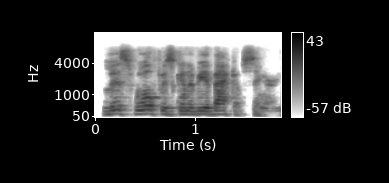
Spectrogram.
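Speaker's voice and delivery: ordinary talk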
